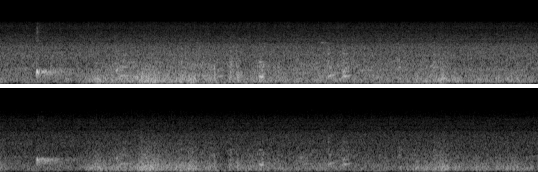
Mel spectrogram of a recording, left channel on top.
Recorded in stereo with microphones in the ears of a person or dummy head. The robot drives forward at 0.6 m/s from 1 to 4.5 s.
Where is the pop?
60° left (ahead or behind), 1.1 m.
